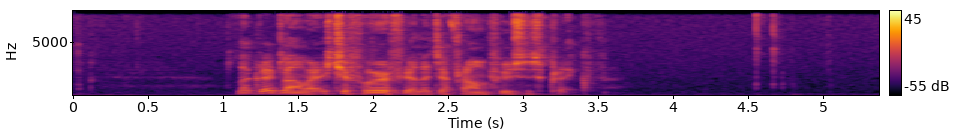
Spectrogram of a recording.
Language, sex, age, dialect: Faroese, male, 36-60, Suðurstreymoy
